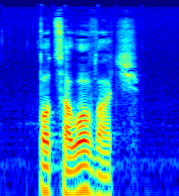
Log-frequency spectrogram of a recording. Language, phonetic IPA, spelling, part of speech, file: Polish, [ˌpɔt͡saˈwɔvat͡ɕ], pocałować, verb, Pl-pocałować.ogg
